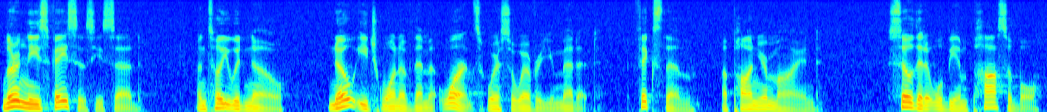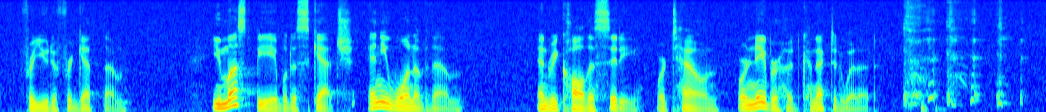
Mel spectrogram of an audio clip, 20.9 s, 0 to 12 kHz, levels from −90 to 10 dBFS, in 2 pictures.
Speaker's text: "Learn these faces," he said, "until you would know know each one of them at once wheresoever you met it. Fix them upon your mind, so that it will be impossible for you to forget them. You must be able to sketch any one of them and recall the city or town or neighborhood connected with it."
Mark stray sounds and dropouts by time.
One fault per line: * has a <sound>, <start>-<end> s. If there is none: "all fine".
* has a cough, 19.5-20.8 s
